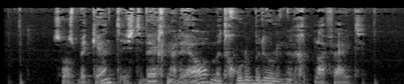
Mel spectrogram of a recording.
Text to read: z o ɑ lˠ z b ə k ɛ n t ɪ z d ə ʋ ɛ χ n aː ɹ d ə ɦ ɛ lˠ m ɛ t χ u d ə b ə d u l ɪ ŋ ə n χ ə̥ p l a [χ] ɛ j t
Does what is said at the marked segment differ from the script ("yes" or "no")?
yes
